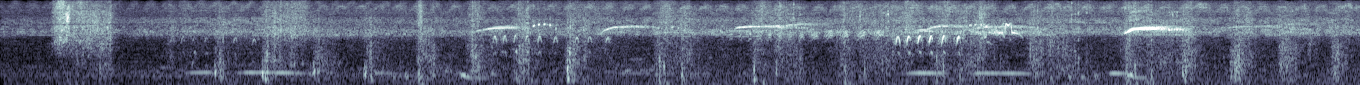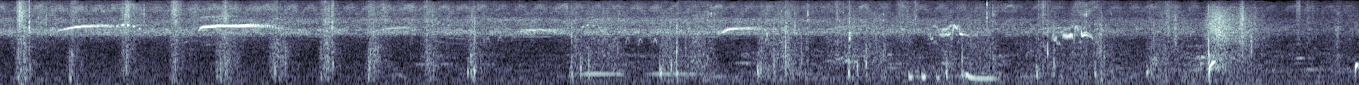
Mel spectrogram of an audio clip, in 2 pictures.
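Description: Small footsteps patter over dry grass and paving.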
